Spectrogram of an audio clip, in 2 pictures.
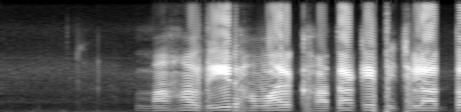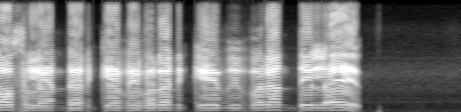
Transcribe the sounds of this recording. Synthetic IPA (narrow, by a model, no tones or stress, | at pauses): məɦãʋiːɾɦəmaːɾkʰaːt̪akepɪt͡ʃʰlad̪əslẽːnd̪ənkeʋɪʋəɾənkeʋɪʋəɾənd̪eːləe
